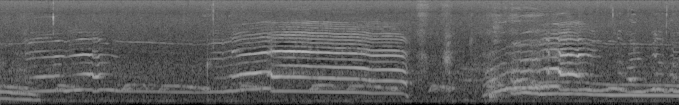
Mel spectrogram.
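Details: ["Two cats, a pet and a neighbour's cat, in a stand-off, often heard at night; long drawn-out wavering yowls, rising and falling with steady tones, one cat answering the other for several seconds at a time."]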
